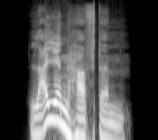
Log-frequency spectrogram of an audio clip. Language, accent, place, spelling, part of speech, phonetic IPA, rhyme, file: German, Germany, Berlin, laienhaftem, adjective, [ˈlaɪ̯ənhaftəm], -aɪ̯ənhaftəm, De-laienhaftem.ogg
- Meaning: strong dative masculine/neuter singular of laienhaft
